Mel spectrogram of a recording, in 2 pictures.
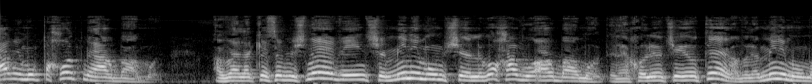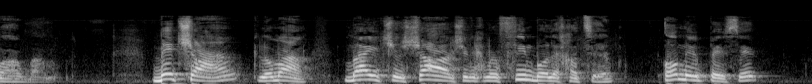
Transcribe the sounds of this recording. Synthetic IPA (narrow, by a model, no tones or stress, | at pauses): avimupaχo̞tmeaʁbaamo̞̰t̪ | avalake̞sevmiʃneːvinʃeminimumʃelʁoχavuaʁbaːmo̞t̪elajaχo̞lijo̞tʃeijote̞ʁavalaminimumuaʁba̰a̰mot̪ | bet̪ʃaːʁklo̞maʁ | mait̪ʃelʃaːʁʃe̞niχnasimbo̞le̞χat͡seʁ | o̞miʁpe̞se̞t̪̚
